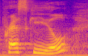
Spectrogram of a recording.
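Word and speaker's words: Presqu'ile: which um is pronounced presil uh but it's pres and then apostrophe I l e so almost an island in French and this is pino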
